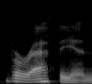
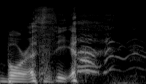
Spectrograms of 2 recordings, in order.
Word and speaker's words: Baratheon: It's Baratheon, not Boratheon. Just look at the way it's spelled.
